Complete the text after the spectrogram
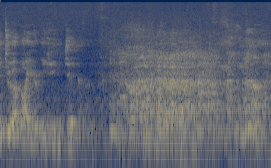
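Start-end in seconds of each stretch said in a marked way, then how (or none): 1.6-3.6 breathy silent laugh rising; unvoiced laugh. Real, not acted. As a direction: laugh at your own punchline. Laughs at own joke.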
